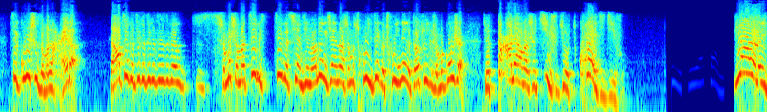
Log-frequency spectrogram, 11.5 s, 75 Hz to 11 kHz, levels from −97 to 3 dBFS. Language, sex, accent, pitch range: Chinese, male, native, 200-295 Hz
